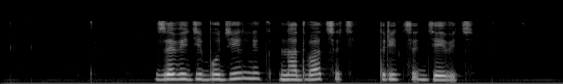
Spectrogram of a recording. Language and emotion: Russian, neutral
